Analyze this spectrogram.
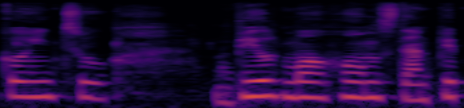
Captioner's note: speaking french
